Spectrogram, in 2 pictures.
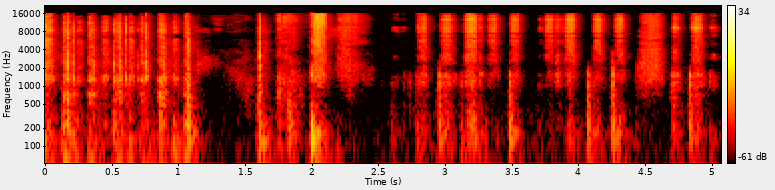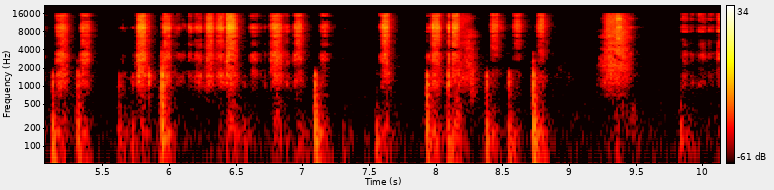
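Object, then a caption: Graphite pencil on a sheet of drawing paper. A hand draws graphite lines with an HB wooden pencil on a flat sheet of drawing paper, working on the same drawing throughout. It makes quiet, close, dry scratching strokes in quick short bursts, each with a bright papery rasp and a soft low rub underneath. Brief silent pauses fall between groups of strokes.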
